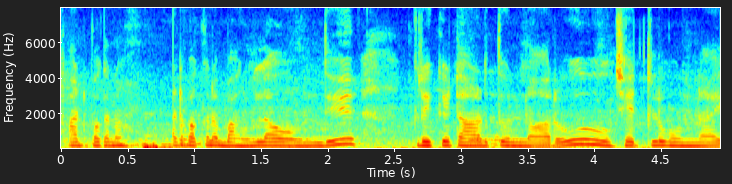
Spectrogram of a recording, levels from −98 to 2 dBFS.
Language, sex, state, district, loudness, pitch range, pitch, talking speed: Telugu, female, Telangana, Karimnagar, -16 LUFS, 195-220 Hz, 210 Hz, 120 wpm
